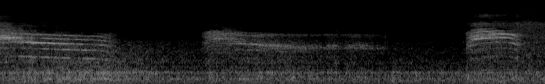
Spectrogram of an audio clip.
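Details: Kittens noisy at the sight of food give high, thin, falling meows: one long at the start, a weaker drawn-out one in the middle, and a short sharp one near the end.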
